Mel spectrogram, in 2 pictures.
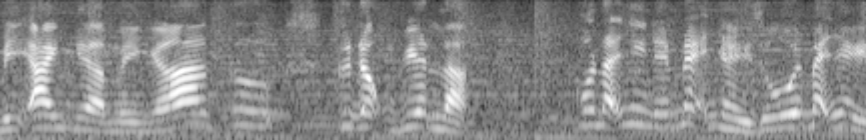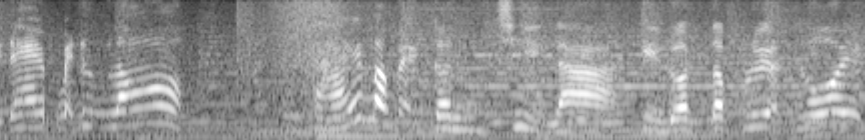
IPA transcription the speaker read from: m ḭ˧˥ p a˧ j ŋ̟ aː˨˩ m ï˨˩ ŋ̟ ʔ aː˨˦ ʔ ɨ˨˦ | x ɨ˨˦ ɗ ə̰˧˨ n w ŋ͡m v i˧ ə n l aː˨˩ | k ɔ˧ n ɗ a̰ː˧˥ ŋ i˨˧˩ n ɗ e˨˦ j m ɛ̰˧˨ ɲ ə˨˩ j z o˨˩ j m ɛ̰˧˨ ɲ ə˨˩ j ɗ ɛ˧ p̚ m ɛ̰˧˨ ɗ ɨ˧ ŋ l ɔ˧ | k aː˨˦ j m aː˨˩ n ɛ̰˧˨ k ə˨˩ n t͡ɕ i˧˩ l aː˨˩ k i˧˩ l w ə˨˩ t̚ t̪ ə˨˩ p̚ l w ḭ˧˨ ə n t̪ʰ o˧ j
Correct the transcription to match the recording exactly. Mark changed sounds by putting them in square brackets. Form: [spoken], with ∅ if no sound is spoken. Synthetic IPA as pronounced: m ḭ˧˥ [ʔ] a˧ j ŋ̟ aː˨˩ m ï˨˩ ŋ̟ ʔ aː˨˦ [k] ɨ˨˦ | [k] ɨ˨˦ ɗ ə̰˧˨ [∅] w ŋ͡m v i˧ ə n l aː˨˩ | k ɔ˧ n ɗ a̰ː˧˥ [ɲ] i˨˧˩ n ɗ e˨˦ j m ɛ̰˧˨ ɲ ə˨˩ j z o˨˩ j m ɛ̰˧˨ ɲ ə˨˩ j ɗ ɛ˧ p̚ m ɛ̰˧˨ ɗ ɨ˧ ŋ l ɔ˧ | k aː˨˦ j m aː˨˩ [m] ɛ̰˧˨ k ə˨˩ n t͡ɕ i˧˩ l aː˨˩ k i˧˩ l w ə˨˩ t̚ t̪ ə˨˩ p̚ l w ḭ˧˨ ə n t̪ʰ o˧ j

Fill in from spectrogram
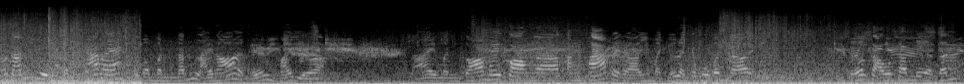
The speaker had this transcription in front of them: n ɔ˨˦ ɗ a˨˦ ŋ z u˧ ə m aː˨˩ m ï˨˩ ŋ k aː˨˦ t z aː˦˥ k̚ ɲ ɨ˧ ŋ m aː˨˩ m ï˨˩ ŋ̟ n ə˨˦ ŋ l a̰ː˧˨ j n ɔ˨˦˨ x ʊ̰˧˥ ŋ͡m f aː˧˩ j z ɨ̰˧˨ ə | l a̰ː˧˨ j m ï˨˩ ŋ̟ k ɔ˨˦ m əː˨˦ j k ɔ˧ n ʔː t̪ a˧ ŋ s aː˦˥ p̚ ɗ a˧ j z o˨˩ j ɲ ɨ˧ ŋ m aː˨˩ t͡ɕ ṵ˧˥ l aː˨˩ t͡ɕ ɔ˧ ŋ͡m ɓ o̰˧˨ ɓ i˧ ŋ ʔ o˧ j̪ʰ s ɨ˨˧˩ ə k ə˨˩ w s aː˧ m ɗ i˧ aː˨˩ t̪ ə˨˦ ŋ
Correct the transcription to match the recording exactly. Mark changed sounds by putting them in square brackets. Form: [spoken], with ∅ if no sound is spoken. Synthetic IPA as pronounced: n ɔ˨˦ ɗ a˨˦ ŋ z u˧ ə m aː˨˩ m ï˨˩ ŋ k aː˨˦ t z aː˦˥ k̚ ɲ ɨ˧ ŋ m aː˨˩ m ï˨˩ ŋ̟ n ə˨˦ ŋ l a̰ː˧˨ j n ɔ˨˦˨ [k] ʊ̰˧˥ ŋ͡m f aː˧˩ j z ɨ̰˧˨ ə | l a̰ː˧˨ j m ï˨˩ ŋ̟ k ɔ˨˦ m [ə˨˦] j k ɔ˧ n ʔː t̪ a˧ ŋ [f] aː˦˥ p̚ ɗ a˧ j z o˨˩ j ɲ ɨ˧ ŋ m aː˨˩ t͡ɕ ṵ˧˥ l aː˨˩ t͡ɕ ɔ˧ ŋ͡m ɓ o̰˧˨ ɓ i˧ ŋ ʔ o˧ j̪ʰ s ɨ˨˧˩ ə k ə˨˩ w s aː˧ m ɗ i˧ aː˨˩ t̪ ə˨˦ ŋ

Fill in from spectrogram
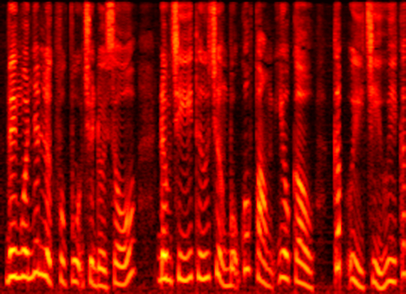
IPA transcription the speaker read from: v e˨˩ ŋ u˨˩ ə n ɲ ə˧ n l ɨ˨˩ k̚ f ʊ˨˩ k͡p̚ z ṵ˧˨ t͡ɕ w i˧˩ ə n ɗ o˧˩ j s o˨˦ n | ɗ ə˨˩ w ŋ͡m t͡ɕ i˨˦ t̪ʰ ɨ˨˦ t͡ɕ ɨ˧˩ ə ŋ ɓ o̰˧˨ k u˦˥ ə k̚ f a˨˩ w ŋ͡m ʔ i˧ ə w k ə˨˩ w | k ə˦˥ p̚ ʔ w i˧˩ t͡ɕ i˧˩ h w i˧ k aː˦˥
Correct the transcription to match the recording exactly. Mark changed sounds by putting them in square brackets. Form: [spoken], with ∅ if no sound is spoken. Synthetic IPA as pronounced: v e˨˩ ŋ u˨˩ ə n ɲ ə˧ n l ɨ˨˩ k̚ f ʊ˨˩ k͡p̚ [v] ṵ˧˨ t͡ɕ w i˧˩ ə n ɗ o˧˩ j s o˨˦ [∅] | ɗ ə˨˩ w ŋ͡m t͡ɕ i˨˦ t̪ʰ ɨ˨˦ t͡ɕ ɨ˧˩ ə ŋ ɓ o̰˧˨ k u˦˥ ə k̚ f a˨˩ w ŋ͡m ʔ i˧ ə w k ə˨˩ w | k ə˦˥ p̚ ʔ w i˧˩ t͡ɕ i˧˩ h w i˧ k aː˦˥

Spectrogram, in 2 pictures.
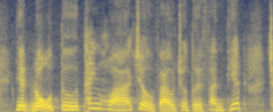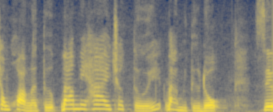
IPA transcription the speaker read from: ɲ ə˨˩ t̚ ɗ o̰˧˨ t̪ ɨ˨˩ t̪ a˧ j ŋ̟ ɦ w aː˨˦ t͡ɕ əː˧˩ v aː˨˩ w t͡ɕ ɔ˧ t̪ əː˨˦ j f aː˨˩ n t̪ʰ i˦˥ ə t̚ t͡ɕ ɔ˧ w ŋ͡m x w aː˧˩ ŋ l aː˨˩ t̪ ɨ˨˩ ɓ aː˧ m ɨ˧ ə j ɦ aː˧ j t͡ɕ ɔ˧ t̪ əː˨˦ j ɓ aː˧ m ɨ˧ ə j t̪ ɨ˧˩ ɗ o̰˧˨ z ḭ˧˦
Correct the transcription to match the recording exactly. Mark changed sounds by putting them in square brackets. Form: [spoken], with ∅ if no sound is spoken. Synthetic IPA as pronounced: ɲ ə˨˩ t̚ ɗ o̰˧˨ t̪ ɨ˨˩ [t̪ʰ] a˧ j ŋ̟ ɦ w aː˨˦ t͡ɕ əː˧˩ v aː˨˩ w t͡ɕ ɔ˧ t̪ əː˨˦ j f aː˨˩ n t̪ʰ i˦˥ ə t̚ t͡ɕ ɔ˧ w ŋ͡m x w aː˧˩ ŋ l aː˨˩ t̪ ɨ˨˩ ɓ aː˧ m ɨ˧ ə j ɦ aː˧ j t͡ɕ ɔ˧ t̪ əː˨˦ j ɓ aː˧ m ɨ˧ ə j t̪ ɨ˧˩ ɗ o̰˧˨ z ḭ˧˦

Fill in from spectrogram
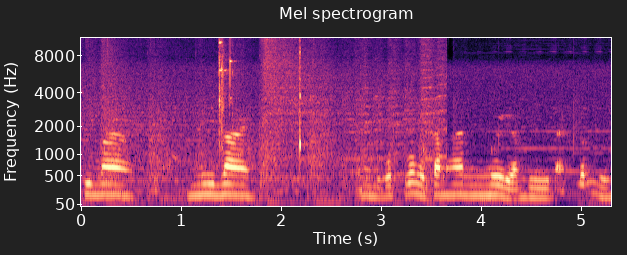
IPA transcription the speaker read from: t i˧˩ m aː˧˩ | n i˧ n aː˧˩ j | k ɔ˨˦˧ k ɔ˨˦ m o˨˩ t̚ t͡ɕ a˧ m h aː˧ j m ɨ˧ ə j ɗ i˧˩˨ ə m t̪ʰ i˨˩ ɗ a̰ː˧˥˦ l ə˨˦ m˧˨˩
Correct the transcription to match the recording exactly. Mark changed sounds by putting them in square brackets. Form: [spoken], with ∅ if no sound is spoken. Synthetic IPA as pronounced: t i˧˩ m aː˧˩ | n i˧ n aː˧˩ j | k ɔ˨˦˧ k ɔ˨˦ m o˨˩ t̚ t͡ɕ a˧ m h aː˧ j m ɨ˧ ə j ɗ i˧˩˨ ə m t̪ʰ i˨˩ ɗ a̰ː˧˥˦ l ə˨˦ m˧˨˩

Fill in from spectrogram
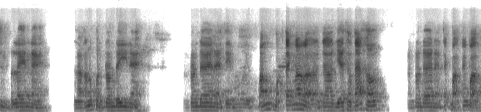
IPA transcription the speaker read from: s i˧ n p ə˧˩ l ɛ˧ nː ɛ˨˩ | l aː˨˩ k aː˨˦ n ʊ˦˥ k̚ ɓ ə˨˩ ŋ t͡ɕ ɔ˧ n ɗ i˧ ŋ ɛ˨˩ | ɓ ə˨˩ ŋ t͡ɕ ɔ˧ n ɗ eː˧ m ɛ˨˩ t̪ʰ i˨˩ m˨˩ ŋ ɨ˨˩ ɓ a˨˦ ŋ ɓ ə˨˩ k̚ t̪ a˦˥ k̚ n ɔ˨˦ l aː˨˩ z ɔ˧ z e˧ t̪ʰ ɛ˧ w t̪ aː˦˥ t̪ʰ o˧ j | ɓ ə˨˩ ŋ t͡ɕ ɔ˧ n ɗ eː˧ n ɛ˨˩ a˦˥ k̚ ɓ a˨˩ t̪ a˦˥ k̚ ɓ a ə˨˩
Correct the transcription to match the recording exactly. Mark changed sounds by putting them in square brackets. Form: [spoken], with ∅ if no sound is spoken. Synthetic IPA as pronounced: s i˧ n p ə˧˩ l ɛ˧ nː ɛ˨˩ | l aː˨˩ k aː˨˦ n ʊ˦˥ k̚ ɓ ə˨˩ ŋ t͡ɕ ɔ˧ n ɗ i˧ [n] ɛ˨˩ | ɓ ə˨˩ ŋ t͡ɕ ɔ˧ n ɗ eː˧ [n] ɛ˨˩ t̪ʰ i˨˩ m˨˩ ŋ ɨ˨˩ ɓ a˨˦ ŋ ɓ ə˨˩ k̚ t̪ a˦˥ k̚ n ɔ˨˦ l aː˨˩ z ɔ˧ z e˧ t̪ʰ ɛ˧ w t̪ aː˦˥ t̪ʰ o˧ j | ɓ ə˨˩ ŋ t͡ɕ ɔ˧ n ɗ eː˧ n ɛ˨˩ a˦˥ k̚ ɓ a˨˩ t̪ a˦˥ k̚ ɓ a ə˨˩

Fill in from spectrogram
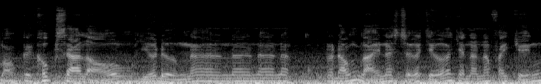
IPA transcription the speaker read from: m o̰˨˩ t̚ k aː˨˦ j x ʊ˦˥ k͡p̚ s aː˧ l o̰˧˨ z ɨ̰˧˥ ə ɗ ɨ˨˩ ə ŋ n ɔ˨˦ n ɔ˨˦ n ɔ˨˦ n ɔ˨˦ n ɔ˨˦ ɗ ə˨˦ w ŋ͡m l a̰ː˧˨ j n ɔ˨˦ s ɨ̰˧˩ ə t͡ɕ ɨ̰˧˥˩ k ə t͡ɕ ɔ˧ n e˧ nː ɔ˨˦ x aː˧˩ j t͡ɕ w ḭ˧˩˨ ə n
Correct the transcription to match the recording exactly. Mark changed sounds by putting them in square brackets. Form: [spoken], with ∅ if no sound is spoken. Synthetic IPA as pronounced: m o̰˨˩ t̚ k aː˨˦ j x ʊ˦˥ k͡p̚ s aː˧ l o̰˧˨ z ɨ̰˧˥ ə ɗ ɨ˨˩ ə ŋ n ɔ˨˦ n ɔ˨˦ n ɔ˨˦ n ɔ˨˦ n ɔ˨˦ ɗ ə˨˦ w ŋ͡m l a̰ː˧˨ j n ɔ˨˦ s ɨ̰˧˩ ə t͡ɕ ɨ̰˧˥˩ [∅] ə t͡ɕ ɔ˧ n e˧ nː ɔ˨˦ [f] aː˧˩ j t͡ɕ w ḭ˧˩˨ ə n

